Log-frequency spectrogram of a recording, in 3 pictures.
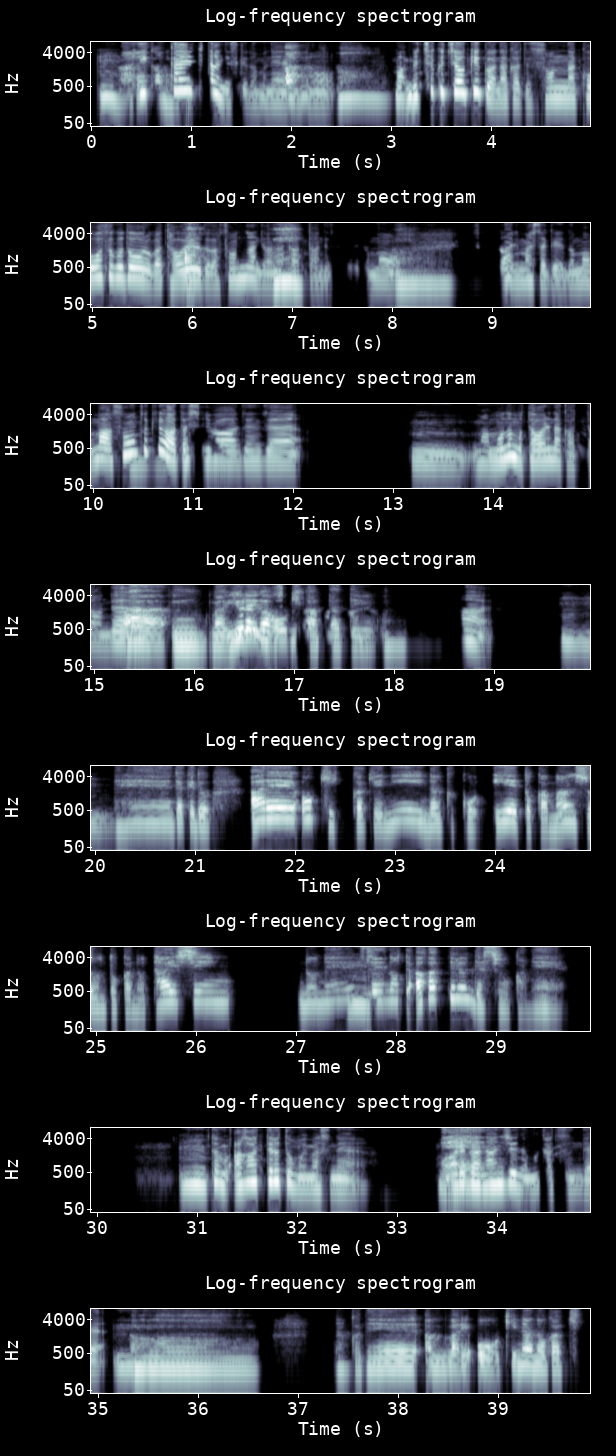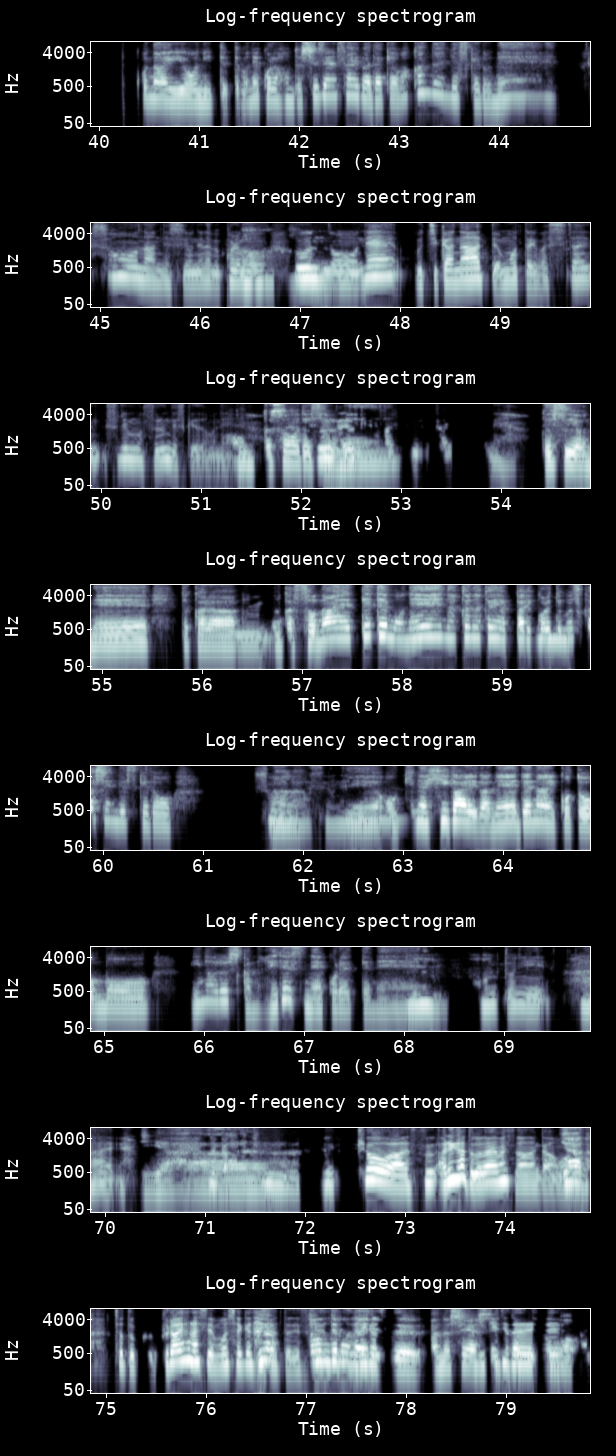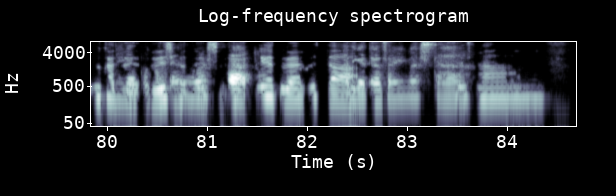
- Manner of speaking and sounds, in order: other background noise; chuckle
- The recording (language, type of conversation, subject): Japanese, advice, 過去の記憶がよみがえると、感情が大きく揺れてしまうことについて話していただけますか？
